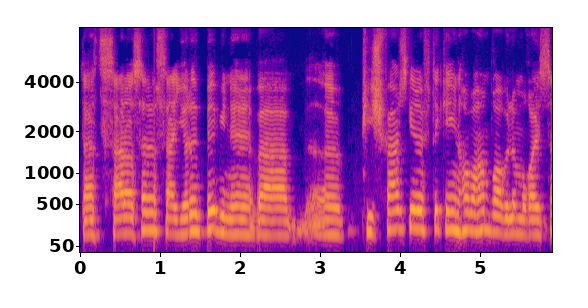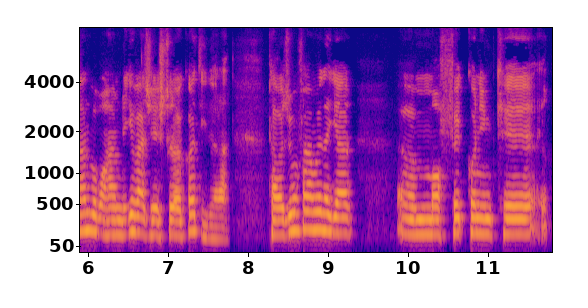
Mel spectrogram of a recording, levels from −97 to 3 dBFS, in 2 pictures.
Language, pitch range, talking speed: English, 135-190 Hz, 140 wpm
